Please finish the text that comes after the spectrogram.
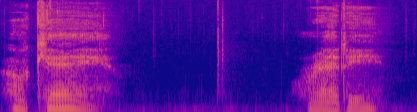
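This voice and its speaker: A young man reading a storybook in a soft-spoken, partly whispered ASMR style, with a gentle, measured delivery. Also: on the low side, fairly even intonation, a little hiss or hum. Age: young adult. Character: polite soft-spoken young male reader, quietly eerie. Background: soft music.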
